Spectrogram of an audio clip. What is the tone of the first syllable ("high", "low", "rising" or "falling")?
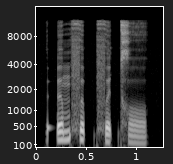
rising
